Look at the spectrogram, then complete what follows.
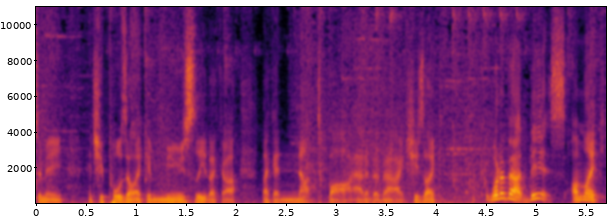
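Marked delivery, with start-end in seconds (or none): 4.5-5.3 higher, innocent mock-asking voice; imitating the girl. Retelling the Austrian girl on the plane, innocent mock question. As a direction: lightly play the naive passenger.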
